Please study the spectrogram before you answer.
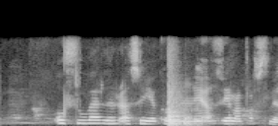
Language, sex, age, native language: Icelandic, female, 11, Icelandic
